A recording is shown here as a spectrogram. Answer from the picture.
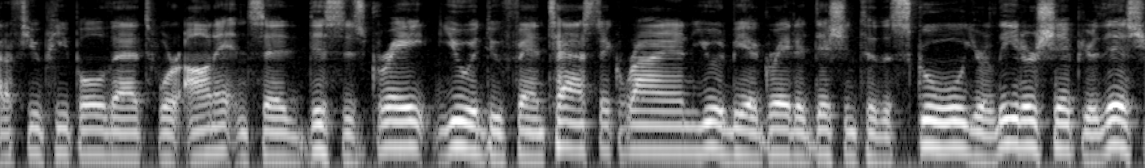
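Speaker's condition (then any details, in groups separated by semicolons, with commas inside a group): No condition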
